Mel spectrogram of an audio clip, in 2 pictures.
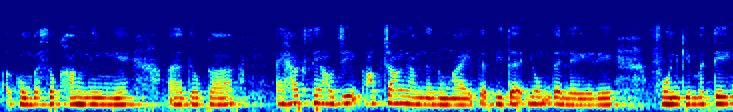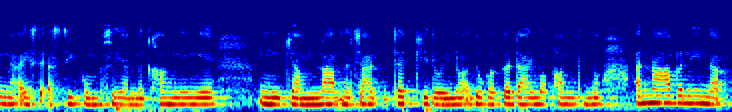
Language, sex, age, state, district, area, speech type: Manipuri, female, 30-45, Manipur, Chandel, rural, spontaneous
